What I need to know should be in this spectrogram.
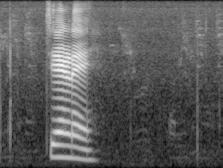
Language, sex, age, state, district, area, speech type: Santali, female, 30-45, West Bengal, Jhargram, rural, read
